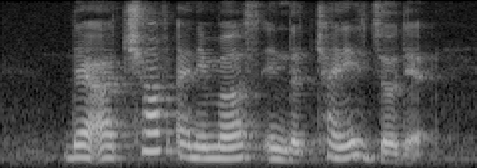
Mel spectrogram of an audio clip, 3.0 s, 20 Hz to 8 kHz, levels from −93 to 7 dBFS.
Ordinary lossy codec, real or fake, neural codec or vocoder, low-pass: none; real; none; none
